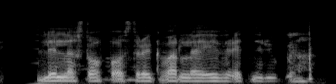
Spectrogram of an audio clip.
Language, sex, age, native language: Icelandic, male, 14, Icelandic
